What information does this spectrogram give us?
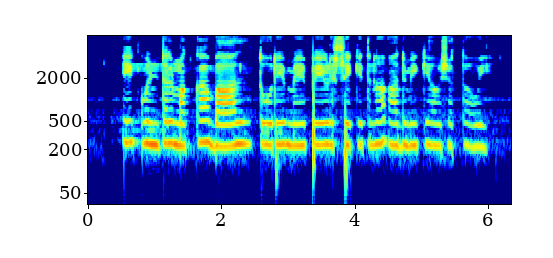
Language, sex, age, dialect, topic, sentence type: Magahi, female, 25-30, Western, agriculture, question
